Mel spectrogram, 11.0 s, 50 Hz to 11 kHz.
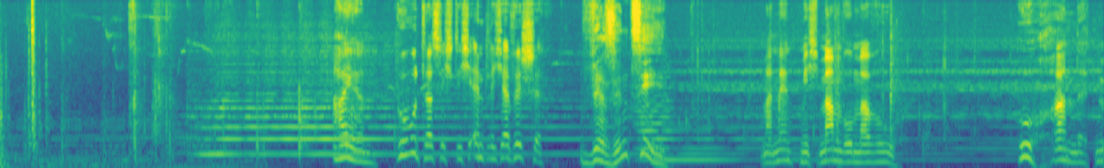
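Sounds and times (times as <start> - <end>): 
car driver's door opening with mechanical clicks and clunks: 0.0 - 3.8, 4.4 - 11.0
steady humming tone: 0.0 - 11.0
speech: 3.4 - 7.0, 7.6 - 9.1, 10.2 - 11.0.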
